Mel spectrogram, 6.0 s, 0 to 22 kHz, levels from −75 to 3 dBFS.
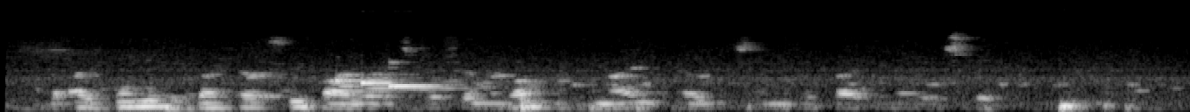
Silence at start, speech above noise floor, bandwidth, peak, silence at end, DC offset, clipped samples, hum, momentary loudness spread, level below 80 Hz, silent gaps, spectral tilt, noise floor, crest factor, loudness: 0.25 s; 22 dB; 6.8 kHz; -2 dBFS; 0.25 s; under 0.1%; under 0.1%; none; 21 LU; -52 dBFS; none; -8.5 dB/octave; -40 dBFS; 18 dB; -18 LUFS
